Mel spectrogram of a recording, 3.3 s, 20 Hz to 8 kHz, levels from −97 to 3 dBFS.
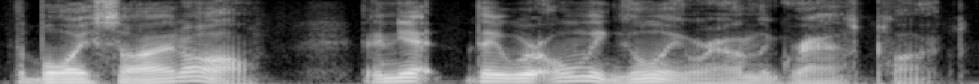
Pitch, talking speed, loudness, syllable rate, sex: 105 Hz, 275 wpm, -16 LUFS, 6.5 syllables/s, male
